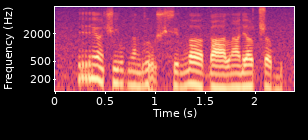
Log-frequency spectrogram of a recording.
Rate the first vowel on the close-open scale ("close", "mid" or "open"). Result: mid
